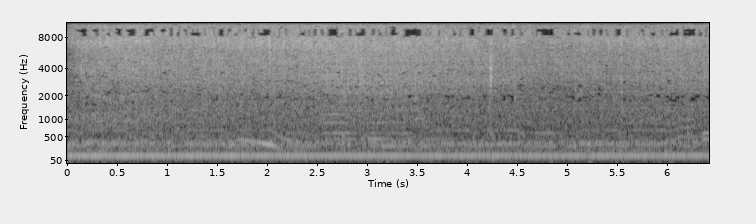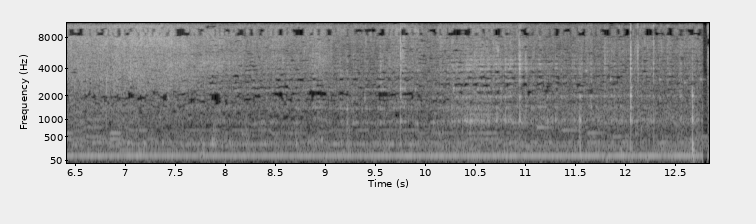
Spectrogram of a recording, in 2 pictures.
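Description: Steak sizzling as it sears in a grill pan: a steady frying hiss, with a low steady hum underneath. A couple of sharp clicks come near the end.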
